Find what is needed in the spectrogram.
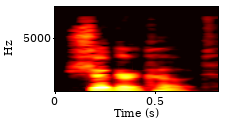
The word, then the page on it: sugarcoat: British English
